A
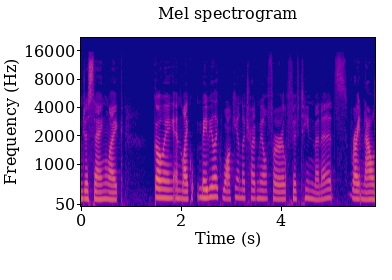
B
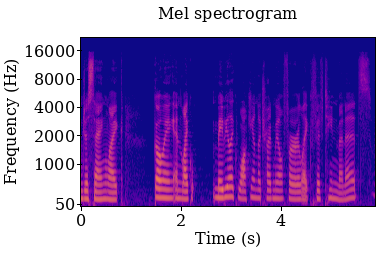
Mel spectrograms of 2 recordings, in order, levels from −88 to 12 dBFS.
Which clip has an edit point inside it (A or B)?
A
